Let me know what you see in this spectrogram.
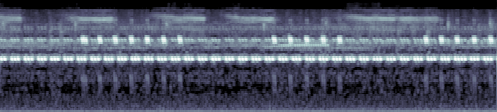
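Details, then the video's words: Field insects call together, one holding a continuous high pulsing trill and another adding rapid runs of sharp chirps in quick repeated groups, with a fainter shrill buzz overhead. "들판의 벌레들 우는 소리, Buzzing Bugs In Field"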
